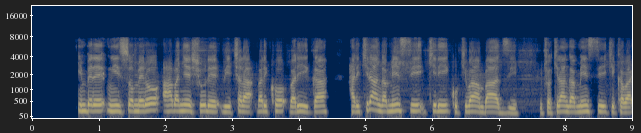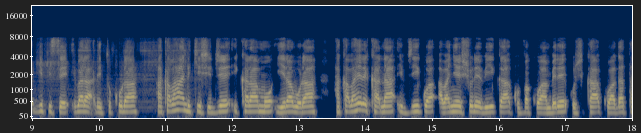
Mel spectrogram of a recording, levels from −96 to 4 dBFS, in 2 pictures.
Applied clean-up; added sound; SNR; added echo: neural separator model SepFormer DNS4.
